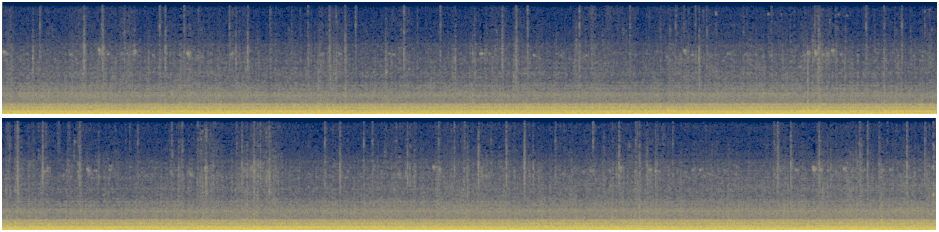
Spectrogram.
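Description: Steady engine and tyre noise of a vehicle driving along the highway, with a hum that rises slightly in pitch later on.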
